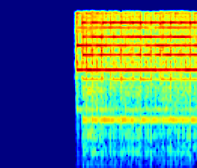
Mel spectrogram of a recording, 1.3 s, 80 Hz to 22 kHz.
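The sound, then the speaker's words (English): An exercise timer bell rings out abruptly after a short silence, marking the end of a 15-second exercise hold, a loud, sustained, bright metallic ringing with high piercing tones that continues steadily to the end, with no talking over it. “Got 15 seconds. Make sure you got that straight line in your body”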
